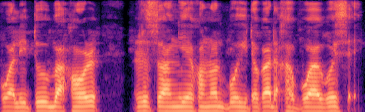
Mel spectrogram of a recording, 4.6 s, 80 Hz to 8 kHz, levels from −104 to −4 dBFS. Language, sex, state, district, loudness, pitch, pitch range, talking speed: Assamese, male, Assam, Sonitpur, -18 LUFS, 115 Hz, 115-120 Hz, 120 wpm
